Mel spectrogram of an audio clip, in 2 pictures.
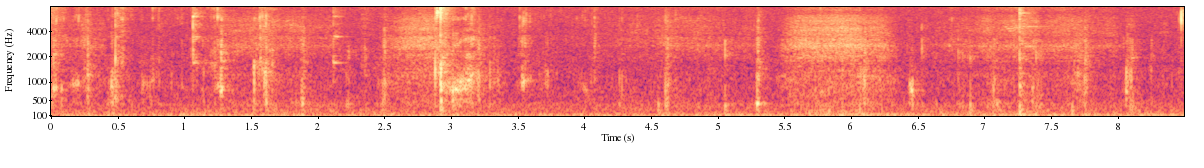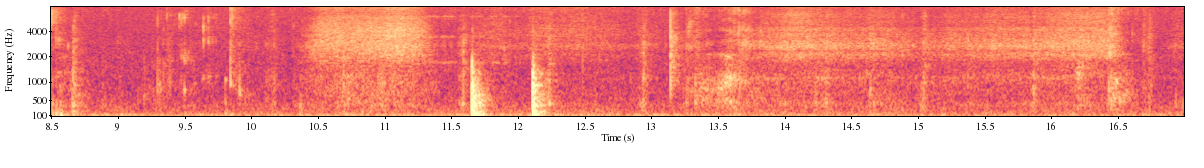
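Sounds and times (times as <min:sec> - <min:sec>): person chewing: 0:00.0 - 0:05.5, 0:06.4 - 0:10.4.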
